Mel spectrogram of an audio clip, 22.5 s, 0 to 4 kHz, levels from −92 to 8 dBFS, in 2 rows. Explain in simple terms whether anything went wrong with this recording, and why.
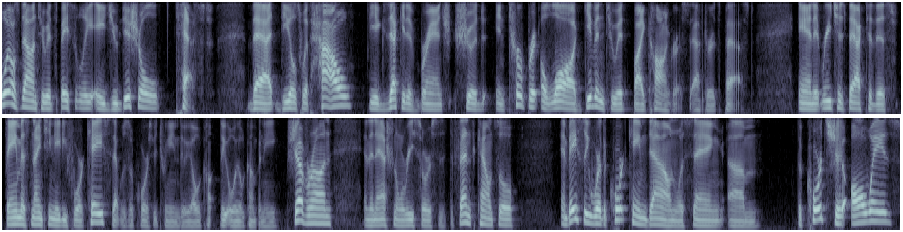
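Short concealed packet loss at 18.92 s, just after "basically where the", and at 21.70 s, after "was saying um the". Each time about 40 milliseconds of the call arrived too late, so the receiver patched the gap by stretching the preceding sound, leaving a brief smear.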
